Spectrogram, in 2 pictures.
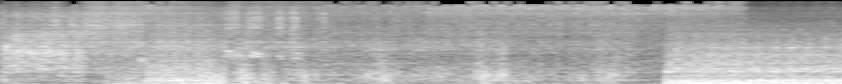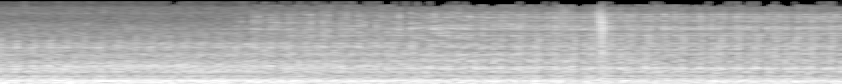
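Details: Van engine with a clanking noise from the top, restarted after a repair attempt: catches after about four seconds, then idles with a light regular tick about three a second; noise suspected under the valve cover, not the spark plugs.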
